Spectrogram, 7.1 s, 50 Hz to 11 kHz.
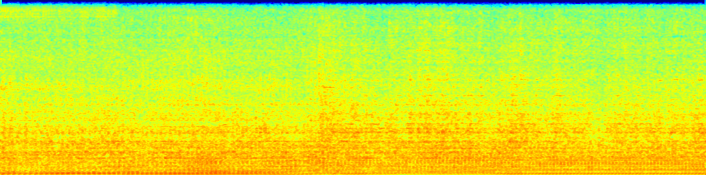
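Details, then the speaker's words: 5HP Briggs rototiller single-cylinder engine after fitting double carburetor-to-tank base gaskets: uneven, hunting idle with a slight lope; hard to tune, often running rich, traced to a blocked fuel cap vent. "either it would be too lean or too rich a lot of time well a lot of time would be rich so i decided to take a look at the cap"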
